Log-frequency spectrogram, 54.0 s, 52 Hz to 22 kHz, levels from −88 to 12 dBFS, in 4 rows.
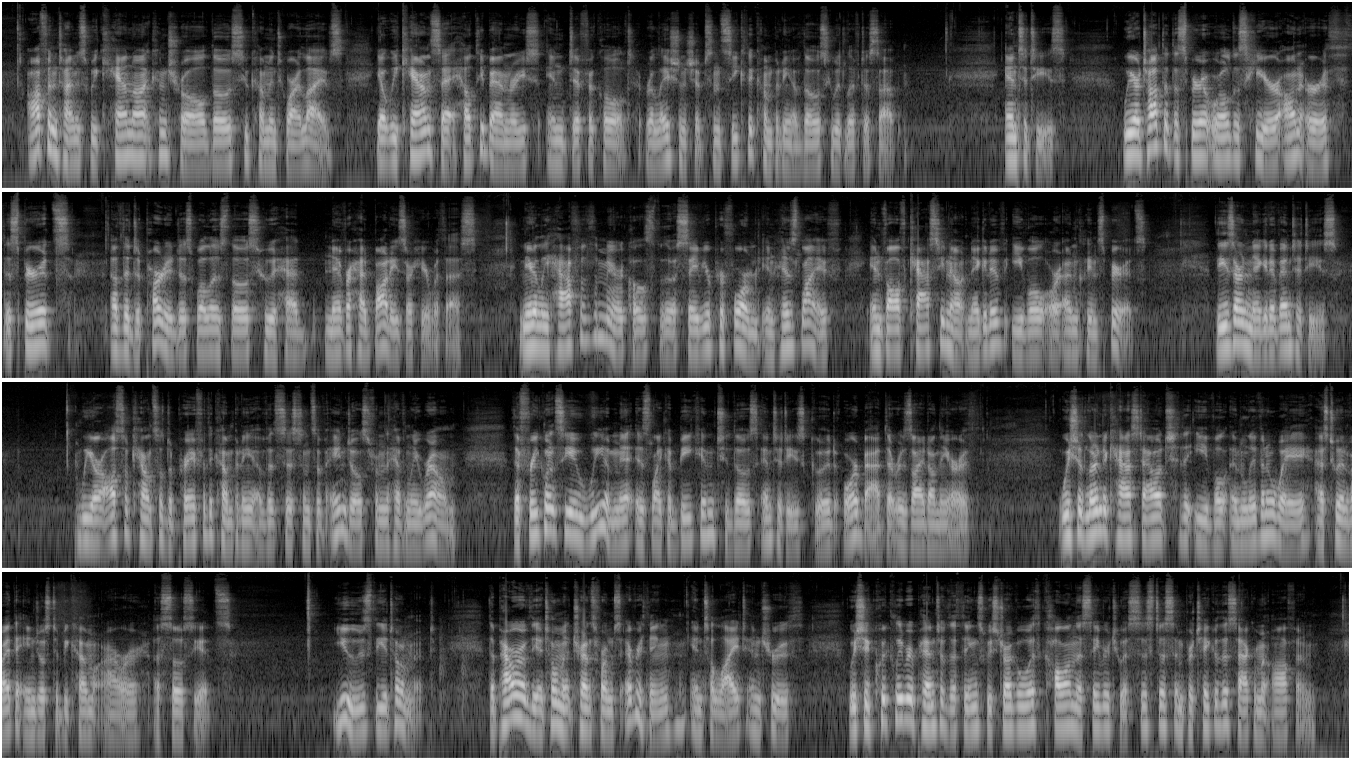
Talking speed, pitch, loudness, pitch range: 200 wpm, 130 Hz, -20 LUFS, 120-145 Hz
